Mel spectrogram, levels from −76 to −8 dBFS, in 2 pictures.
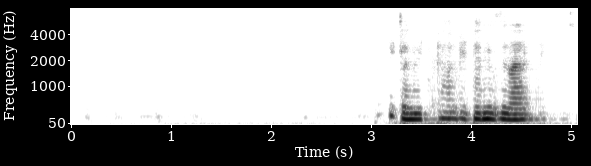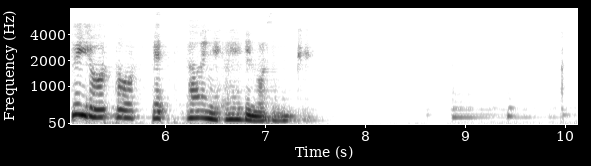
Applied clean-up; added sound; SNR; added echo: neural mask model DeepFilterNet 3.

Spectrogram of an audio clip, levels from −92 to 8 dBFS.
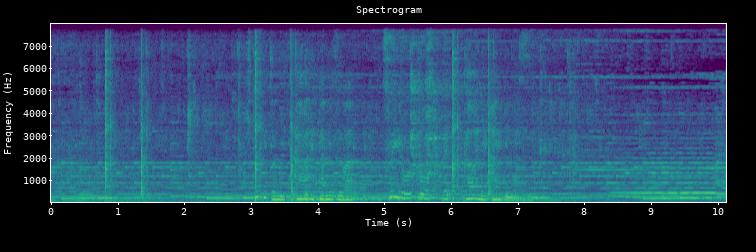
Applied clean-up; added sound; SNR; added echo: none; Tap; 10 dB; reverberation time 2.5 s.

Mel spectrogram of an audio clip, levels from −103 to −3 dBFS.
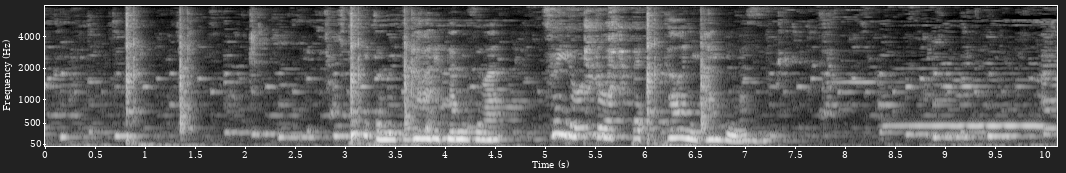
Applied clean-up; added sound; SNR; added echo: classical method WPE with log-MMSE.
